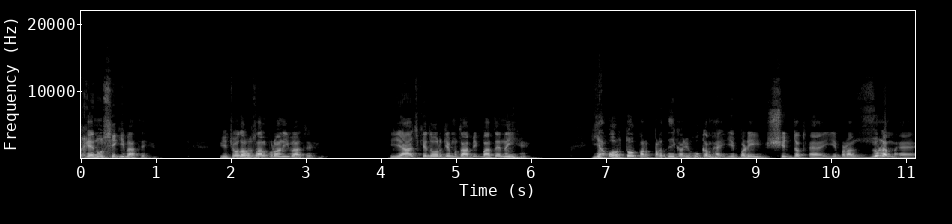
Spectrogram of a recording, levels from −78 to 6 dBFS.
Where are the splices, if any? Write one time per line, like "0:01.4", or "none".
none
